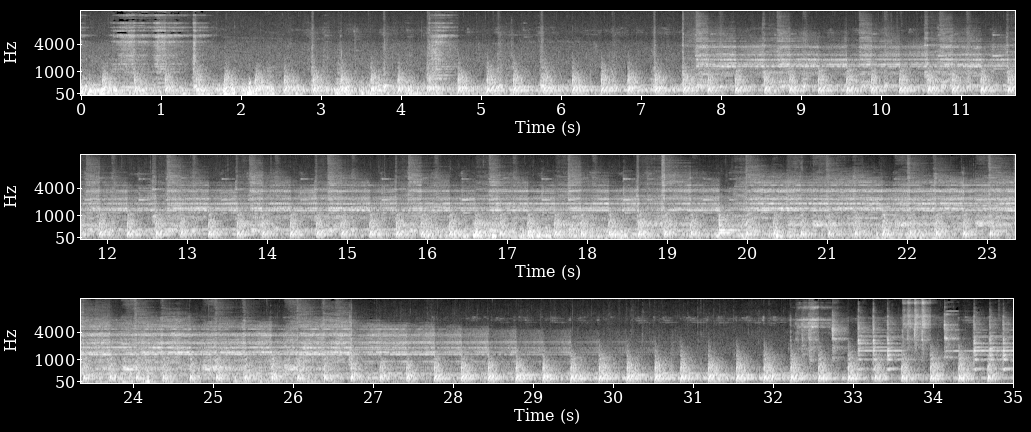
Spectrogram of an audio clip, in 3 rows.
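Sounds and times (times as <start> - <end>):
drum kit played with sticks: 0.0 - 35.0
metallic ringing of high tones: 7.7 - 31.0.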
